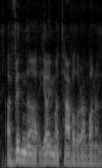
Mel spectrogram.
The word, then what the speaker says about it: Yoma: It used to be Yuma. Until Art Scroll came out. Daf Lamed Zayin Amad Aleph. And just Agav, the correct pronunciation is Yoma or Yoma if you want to be Yeshivish.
